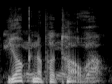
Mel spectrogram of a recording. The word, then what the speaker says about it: Yoknapatawpha: Buchstabiert wird das Wort so: Yoknapatawpha. Ausgesprochen Yoknapatawpha.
